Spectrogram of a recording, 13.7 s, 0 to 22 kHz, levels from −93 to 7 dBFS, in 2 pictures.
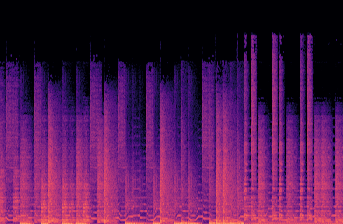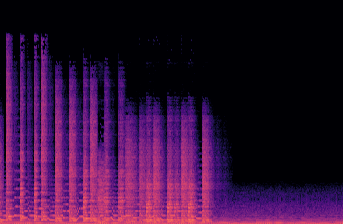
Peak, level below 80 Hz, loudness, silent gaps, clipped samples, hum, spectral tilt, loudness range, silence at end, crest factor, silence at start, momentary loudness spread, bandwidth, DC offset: -6 dBFS; -28 dBFS; -23 LUFS; none; under 0.1%; none; -4 dB/octave; 5 LU; 0 s; 18 dB; 0 s; 17 LU; 19 kHz; under 0.1%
